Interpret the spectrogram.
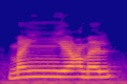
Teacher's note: نون ساکنہ یا سے مدغم ہو رہا ہے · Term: ادغام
